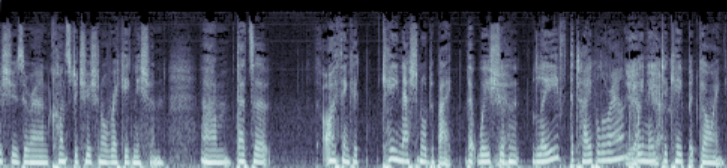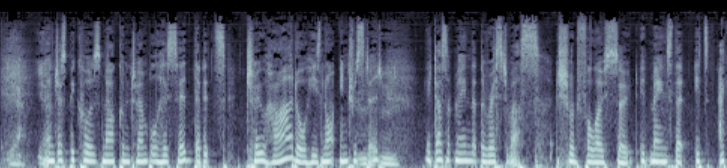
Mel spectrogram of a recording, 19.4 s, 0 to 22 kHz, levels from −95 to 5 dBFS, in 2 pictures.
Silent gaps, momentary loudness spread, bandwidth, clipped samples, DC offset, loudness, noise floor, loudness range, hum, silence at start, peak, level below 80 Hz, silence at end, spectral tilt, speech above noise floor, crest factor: none; 6 LU; 14 kHz; under 0.1%; under 0.1%; -12 LUFS; -41 dBFS; 1 LU; none; 0 s; 0 dBFS; -18 dBFS; 0 s; -5.5 dB/octave; 31 dB; 10 dB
